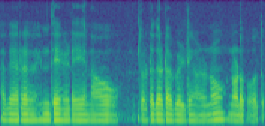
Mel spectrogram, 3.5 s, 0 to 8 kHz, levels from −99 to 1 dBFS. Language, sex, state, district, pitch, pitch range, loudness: Kannada, male, Karnataka, Mysore, 95 Hz, 95-100 Hz, -20 LUFS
